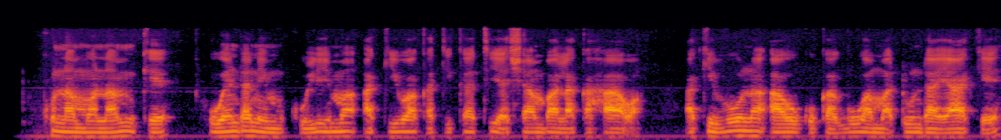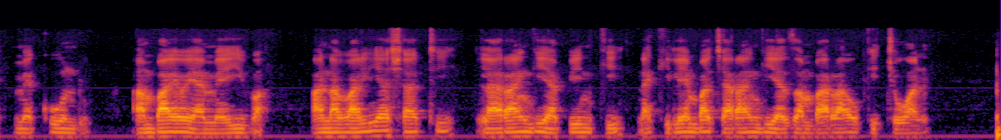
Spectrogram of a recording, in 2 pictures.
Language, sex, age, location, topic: Swahili, male, 18-24, Nairobi, agriculture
